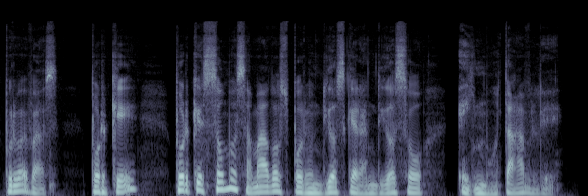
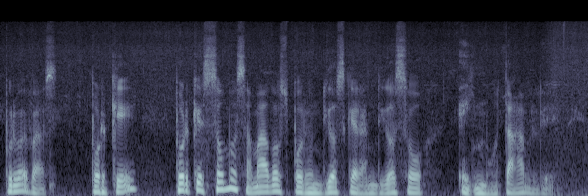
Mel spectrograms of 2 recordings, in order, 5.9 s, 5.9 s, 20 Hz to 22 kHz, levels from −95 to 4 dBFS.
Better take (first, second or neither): first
